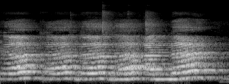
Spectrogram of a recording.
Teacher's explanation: ये हमारे कंठ से बोले जाने वाले व्यंजन है।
